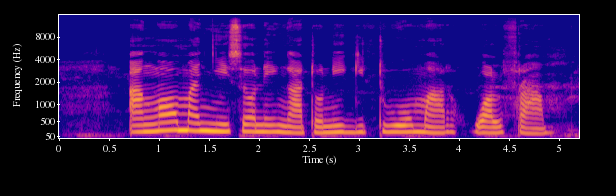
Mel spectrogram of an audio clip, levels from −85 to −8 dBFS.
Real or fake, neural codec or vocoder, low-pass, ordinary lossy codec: real; none; 14.4 kHz; none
